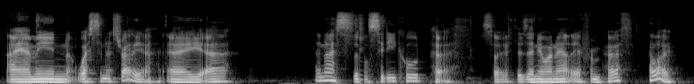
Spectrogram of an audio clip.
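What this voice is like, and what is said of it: Australian accent. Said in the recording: “being in Australia, as you probably have guessed by my accent”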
